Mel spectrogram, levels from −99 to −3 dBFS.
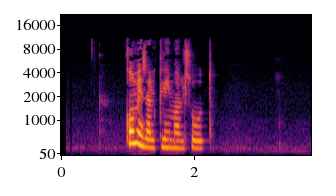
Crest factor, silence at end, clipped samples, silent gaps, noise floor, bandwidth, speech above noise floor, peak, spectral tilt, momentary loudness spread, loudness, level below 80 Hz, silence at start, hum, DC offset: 20 dB; 1.5 s; under 0.1%; none; -64 dBFS; 11 kHz; 43 dB; -4 dBFS; -4 dB/octave; 18 LU; -22 LUFS; -80 dBFS; 1 s; none; under 0.1%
